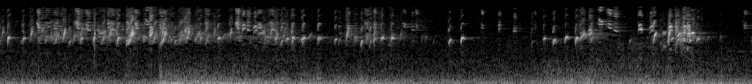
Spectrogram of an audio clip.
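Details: Goldfinch song of rapid high twittering and jingling trills, busy at first, thinning to spaced chirps, then a final bright flurry.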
